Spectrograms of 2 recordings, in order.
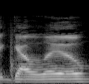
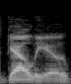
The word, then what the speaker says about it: Gallio: This guy's name, I keep wanting to pronounce it Galileo, but it's not. It's Gallio.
